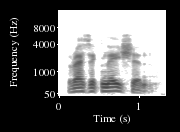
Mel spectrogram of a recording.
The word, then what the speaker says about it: resignation: Vậy ta biết động từ resign cũng theo lối phát âm như động từ sign, nghĩa là âm G cấm khi là động từ resign, nhưng khi thành danh từ thì G có phát âm resignation.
